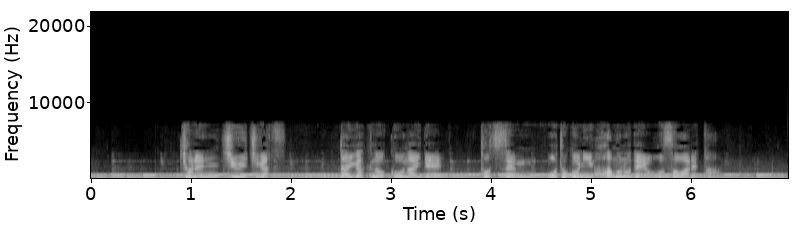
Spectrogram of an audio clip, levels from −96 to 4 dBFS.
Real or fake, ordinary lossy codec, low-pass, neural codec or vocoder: real; none; 7.2 kHz; none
